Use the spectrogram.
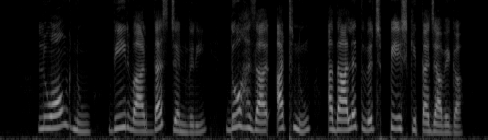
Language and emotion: Punjabi, neutral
